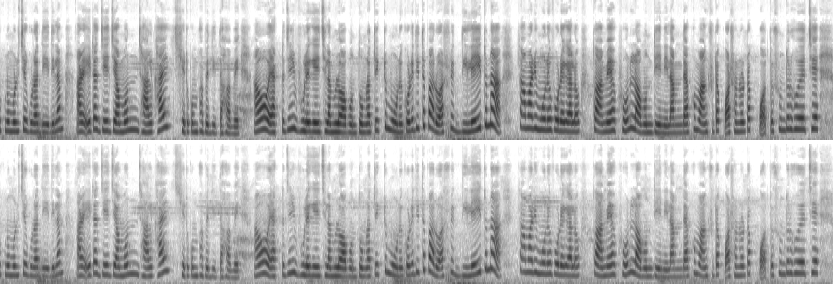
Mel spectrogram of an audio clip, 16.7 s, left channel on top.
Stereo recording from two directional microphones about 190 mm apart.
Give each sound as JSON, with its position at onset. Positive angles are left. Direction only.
{"t": 0.1, "sound": "a woman's voice", "side_deg": 20}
